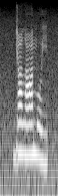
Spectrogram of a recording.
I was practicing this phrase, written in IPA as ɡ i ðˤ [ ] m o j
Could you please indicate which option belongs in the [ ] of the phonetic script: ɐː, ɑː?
ɐː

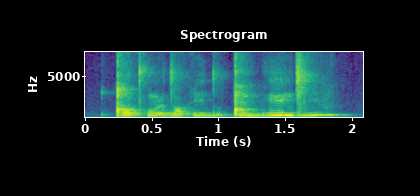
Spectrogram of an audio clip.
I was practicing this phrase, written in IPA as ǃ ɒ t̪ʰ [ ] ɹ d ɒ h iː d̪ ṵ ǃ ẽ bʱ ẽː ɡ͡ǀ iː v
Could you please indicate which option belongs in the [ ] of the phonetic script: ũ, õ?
õ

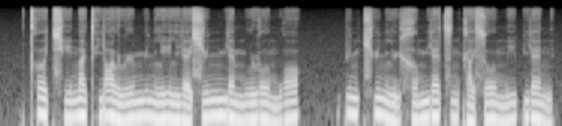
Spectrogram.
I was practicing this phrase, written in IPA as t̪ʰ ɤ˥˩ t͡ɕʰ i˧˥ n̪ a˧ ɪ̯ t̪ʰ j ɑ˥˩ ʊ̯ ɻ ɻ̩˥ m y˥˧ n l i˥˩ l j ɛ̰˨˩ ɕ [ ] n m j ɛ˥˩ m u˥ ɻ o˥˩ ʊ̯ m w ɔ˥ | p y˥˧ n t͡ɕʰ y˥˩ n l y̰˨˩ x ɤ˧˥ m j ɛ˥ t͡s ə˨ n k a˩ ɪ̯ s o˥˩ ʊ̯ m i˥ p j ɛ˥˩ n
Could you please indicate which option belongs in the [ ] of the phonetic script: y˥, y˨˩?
y˥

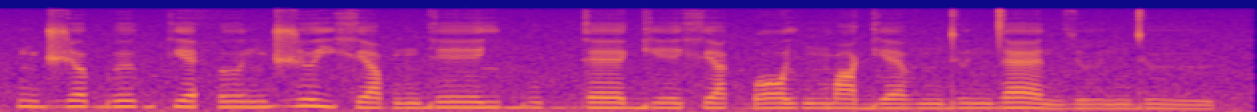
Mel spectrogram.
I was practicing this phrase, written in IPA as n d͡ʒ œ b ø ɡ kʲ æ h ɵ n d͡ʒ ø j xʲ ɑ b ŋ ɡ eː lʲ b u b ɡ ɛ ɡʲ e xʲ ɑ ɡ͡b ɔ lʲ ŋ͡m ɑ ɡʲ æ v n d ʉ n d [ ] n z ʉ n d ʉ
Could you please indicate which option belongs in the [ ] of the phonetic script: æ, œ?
æ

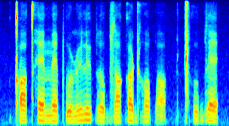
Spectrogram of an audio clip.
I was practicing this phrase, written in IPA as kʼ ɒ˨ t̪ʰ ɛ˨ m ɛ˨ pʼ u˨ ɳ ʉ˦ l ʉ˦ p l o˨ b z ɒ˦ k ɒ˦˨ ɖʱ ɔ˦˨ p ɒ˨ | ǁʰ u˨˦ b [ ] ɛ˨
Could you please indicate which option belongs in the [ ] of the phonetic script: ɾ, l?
l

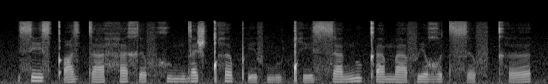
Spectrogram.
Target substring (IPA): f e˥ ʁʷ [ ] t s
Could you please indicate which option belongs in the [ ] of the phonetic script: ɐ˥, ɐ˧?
ɐ˥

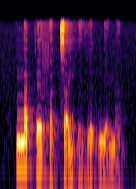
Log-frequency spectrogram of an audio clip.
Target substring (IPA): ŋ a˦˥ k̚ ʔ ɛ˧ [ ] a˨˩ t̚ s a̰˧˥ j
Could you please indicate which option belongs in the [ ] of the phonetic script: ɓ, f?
f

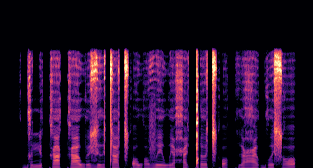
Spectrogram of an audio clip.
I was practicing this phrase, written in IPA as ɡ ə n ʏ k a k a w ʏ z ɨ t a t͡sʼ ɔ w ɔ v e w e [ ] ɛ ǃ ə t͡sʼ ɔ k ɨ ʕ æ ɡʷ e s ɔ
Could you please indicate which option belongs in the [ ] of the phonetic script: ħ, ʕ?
ħ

